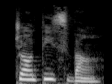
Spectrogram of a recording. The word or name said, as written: चौंतीसवाँ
